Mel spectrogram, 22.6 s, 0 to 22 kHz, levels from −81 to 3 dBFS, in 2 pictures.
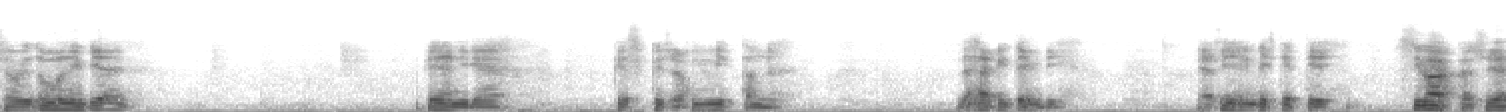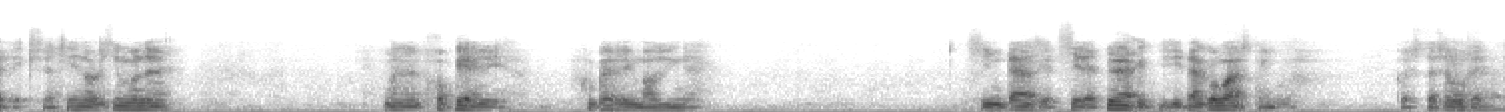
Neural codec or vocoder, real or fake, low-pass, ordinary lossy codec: codec, 44.1 kHz, 2.6 kbps, DAC; fake; 19.8 kHz; none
